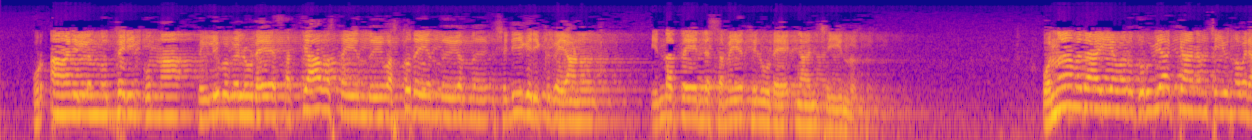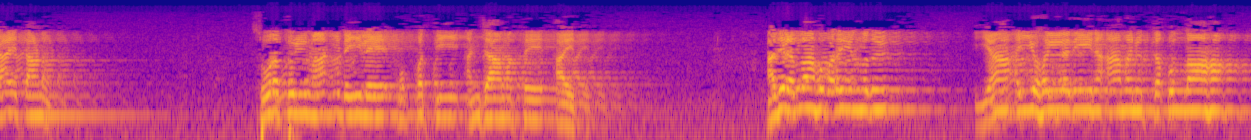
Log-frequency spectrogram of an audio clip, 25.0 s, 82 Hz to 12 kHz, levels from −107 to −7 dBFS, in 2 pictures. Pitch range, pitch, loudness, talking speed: 175-235 Hz, 200 Hz, -24 LUFS, 55 wpm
